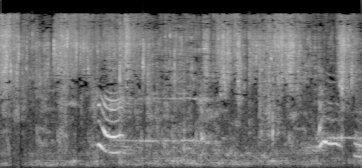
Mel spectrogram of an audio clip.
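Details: American Bully puppy giving high whines that slide downward, one long whine near the middle and a shorter one near the end, over running water and splashing with some speech.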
